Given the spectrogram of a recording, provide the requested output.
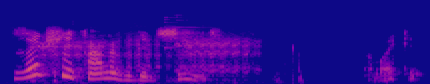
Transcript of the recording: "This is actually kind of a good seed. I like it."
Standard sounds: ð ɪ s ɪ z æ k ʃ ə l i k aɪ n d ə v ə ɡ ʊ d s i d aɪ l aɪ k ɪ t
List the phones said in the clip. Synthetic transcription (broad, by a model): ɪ ɪ z æ k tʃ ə l i k aɪ n d ə v ə ɡ ʊ d s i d aɪ l aɪ k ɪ t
